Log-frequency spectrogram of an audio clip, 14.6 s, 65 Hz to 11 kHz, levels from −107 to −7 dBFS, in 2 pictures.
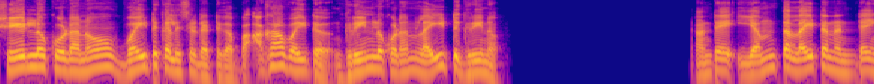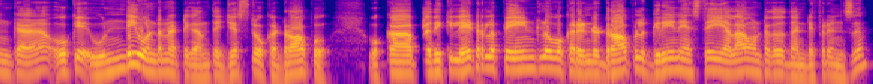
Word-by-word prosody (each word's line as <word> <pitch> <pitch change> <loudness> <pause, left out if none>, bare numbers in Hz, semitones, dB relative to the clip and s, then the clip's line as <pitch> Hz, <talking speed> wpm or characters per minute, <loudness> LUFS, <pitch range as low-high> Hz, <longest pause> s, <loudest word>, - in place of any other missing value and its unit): షేడ్‌లో 180 +4 +5
కూడాను 155 +1 +1 0.3
వైట్ 180 +8 +2
కలిసేటట్టుగా 140 -1 -2
బాగా 200 - 0
వైట్. 145 -1 0 0.2
గ్రీన్‌లో 160 +7 +1
కూడాను 140 +2 -3
లైట్ 195 - 0
గ్రీను. 135 0 -2 1.7
అంటే, 125 +6 -2 0.3
ఎంత 180 +8 -5
లైటనంటే 150 -5 +1
ఇంకా, 120 -1 0 0.3
ఓకే, 135 - 0 0.2
ఉండి 160 - +1
ఉండనట్టుగా 135 -7 -1
అంతే. 105 - -5
జస్ట్ 125 - -5
ఒక - - -3
డ్రాపు. - - +2 0.5
ఒకా 130 - +3 0.2
10కి 140 +2 +1
లీటర్ల 175 +1 +2
పెయింట్‌లో 165 +1 +3
ఒక 145 - +1
2 125 0 +1
డ్రాపులు 155 +2 +3
గ్రీనేస్తే 150 +1 -1 0.2
ఎలా 140 +2 +3
ఉంటదో 130 -2 -3
దాని 105 -1 -5
డిఫరెన్స్ 105 - -6
145 Hz, 135 wpm, -24 LUFS, 130-165 Hz, 1.7 s, షేడ్‌లో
